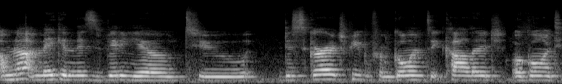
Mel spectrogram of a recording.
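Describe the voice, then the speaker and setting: Noticeable background noise sits behind this recording. A woman speaks at a moderate pace with a fairly high pitch. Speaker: college student youtuber. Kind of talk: casual rant to camera.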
